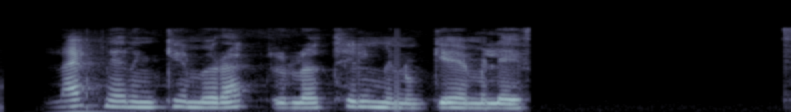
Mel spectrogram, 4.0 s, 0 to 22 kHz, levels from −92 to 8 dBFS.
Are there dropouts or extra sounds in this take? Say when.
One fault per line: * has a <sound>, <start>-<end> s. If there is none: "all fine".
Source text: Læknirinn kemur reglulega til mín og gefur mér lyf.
all fine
